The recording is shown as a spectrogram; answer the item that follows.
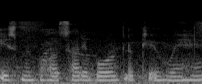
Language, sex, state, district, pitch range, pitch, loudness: Hindi, female, Bihar, Sitamarhi, 185-200 Hz, 190 Hz, -29 LUFS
